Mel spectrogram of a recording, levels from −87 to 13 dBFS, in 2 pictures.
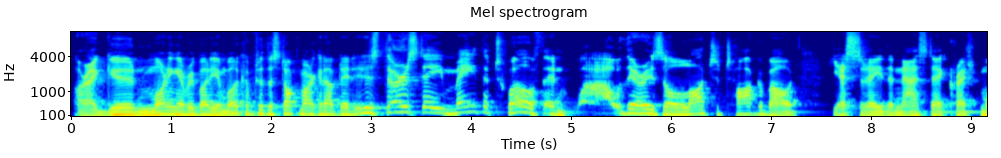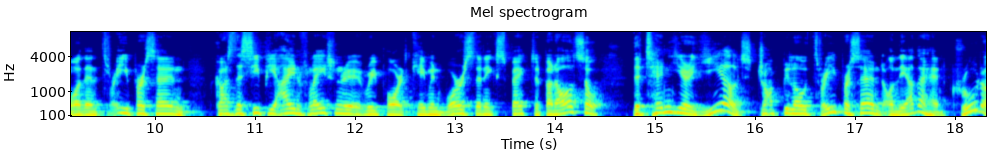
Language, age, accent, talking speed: English, 50-69, German, 185 wpm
